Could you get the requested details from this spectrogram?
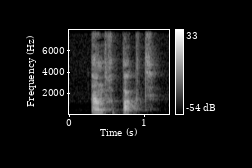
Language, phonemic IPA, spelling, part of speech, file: Dutch, /ˈaŋɣəˌpɑkt/, aangepakt, verb, Nl-aangepakt.ogg
- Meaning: past participle of aanpakken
